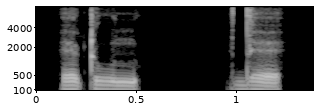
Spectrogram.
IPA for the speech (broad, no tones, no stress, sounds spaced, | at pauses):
ɛ ʈ u n | d ɛ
